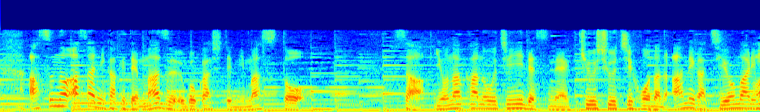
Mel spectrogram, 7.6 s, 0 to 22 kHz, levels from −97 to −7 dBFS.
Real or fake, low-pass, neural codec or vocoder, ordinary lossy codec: real; 7.2 kHz; none; none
